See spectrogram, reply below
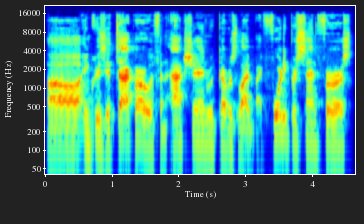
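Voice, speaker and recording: A man's voice: medium pitch, normal speed, bright, forceful tone. A man reading out game skill text and giving casual, offhand commentary on it, with frequent fillers.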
